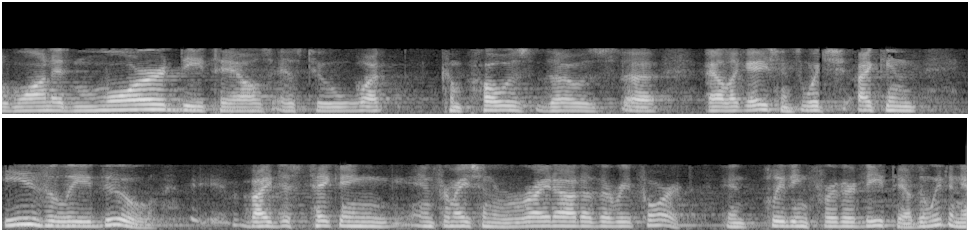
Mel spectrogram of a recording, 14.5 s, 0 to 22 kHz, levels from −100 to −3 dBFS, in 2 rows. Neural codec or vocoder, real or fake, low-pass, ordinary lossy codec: none; real; 7.2 kHz; AAC, 16 kbps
